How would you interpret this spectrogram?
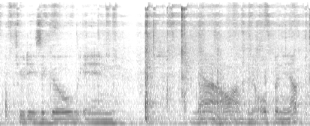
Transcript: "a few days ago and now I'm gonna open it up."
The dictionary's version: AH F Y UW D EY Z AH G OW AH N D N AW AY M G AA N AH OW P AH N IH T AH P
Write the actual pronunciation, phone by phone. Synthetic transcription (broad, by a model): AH F Y UW D EY Z AH G OW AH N N AW AY M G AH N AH OW P AH N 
